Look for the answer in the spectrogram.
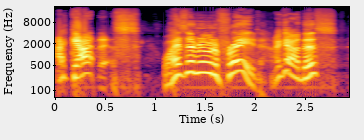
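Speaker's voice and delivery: high, loud, breezy self-assurance; cocky young David. Acted. David to frightened onlookers, cocky and high. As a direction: brush off the danger, loud and high. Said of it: "David's attitude is".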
